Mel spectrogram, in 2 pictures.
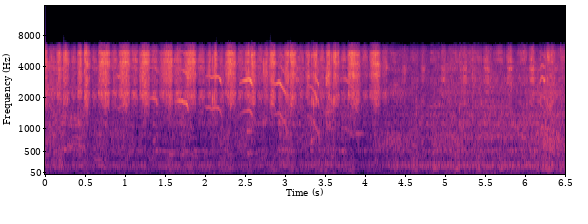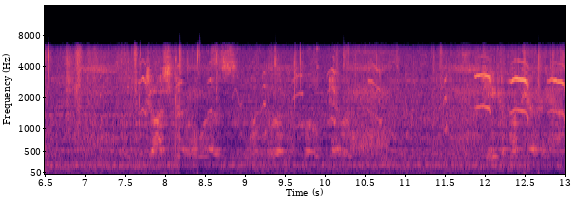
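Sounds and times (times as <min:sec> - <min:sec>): puppies squeaking: 0:00.0 - 0:06.8, 0:07.5 - 0:13.0
fast rhythmic rubbing: 0:00.0 - 0:07.0.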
